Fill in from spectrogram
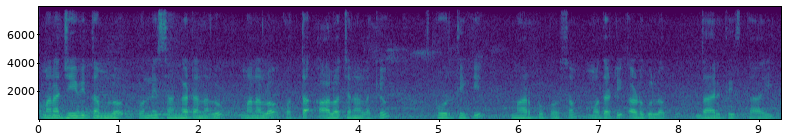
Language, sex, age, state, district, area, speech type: Telugu, male, 18-30, Andhra Pradesh, Nandyal, urban, spontaneous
